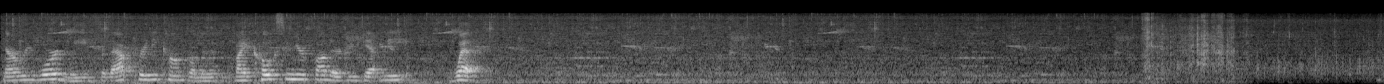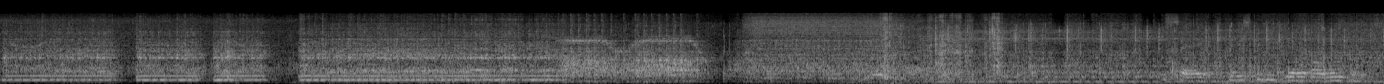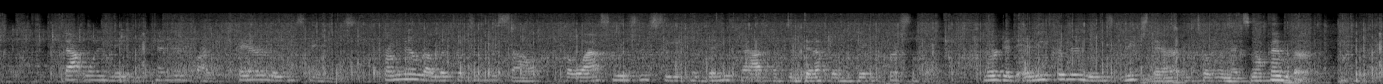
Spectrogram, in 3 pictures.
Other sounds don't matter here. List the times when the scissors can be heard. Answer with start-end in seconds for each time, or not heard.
11.4-12.6, 22.6-24.0.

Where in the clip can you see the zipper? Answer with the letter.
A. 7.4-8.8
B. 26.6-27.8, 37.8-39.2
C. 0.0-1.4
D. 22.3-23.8
D.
